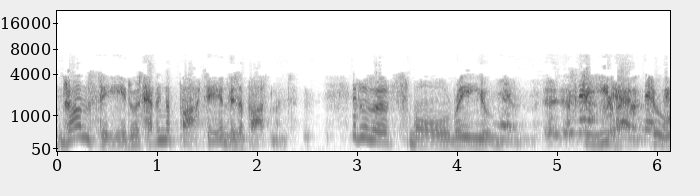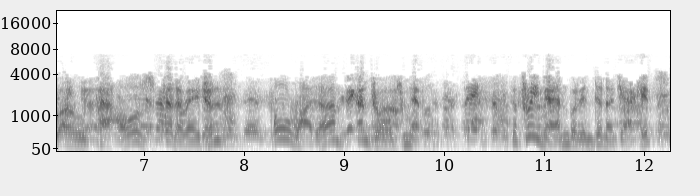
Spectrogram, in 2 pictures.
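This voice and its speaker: A man's voice: fairly high pitch, huge pitch swings, moderate pace, a loud crowd. A man narrating a spy thriller dramatically in scripted radio drama, on a thin, phone-like old recording. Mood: dramatic, suspenseful.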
